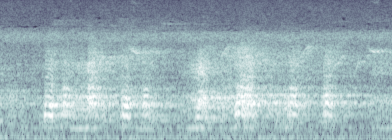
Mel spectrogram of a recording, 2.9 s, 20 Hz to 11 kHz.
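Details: Several wild Great Hornbills calling near a forest walk in the Nelliyampathy Hills, Western Ghats, Kerala, India, recorded on a Zoom H2n: harsh, nasal honking barks repeated in quick uneven bursts, about two or three per second, over a soft forest hiss.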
